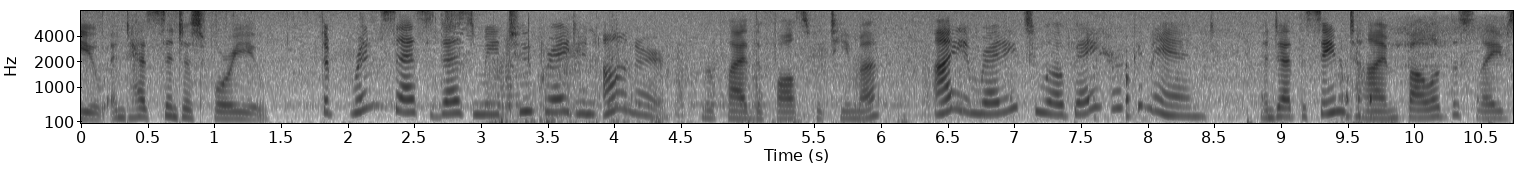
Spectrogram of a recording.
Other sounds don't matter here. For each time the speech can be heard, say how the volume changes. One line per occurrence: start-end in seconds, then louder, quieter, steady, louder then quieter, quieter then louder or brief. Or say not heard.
0.0-10.7 steady.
